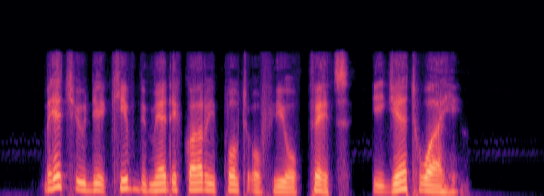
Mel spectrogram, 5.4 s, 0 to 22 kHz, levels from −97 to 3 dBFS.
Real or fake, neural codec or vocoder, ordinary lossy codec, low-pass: fake; codec, 16 kHz in and 24 kHz out, 0.6 kbps, FocalCodec, streaming, 2048 codes; none; 7.2 kHz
